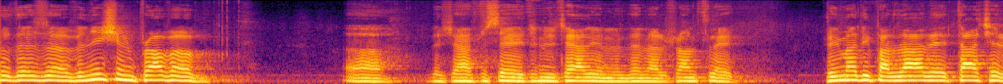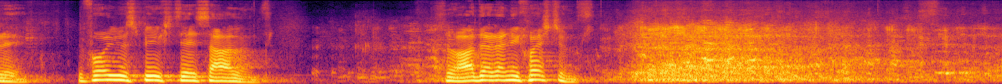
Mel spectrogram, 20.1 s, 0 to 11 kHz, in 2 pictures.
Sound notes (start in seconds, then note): 8.0 italian; 16.0 audience laughs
